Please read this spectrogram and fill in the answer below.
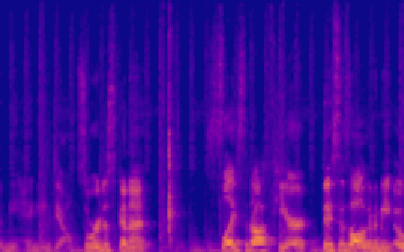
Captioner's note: clicks tongue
